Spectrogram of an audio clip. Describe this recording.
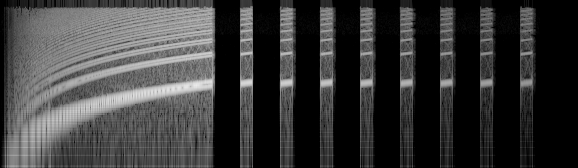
WARNING!beam square+
WARNING!!! LOUD!!! Square buildup/rise made in Audacity with various effects applied. From a few years ago.
Layered, Loud, Rise, Square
